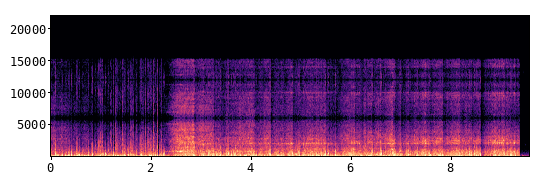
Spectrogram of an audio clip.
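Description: An electric car at highway speed gives a loud, steady roar of wind and road noise from inside the cabin that continues without a break.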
